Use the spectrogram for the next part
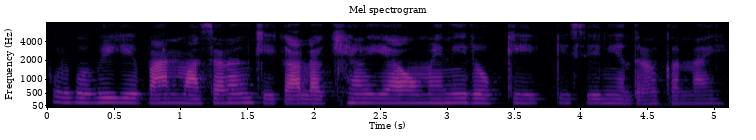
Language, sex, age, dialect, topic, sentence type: Chhattisgarhi, female, 46-50, Eastern, agriculture, question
